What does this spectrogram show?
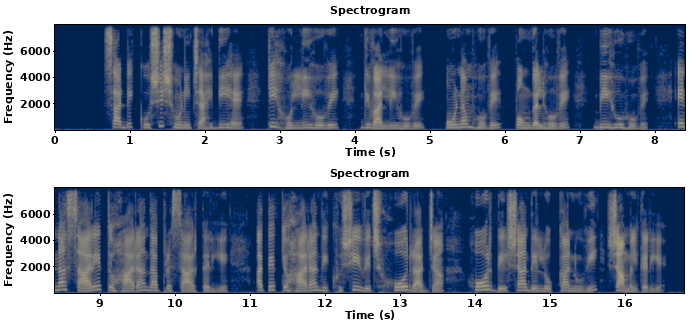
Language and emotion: Punjabi, neutral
